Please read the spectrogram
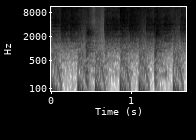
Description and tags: Interesting looking wave form. Most samples reduced down to 4 bits.
fi, Industrial, lo, loop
